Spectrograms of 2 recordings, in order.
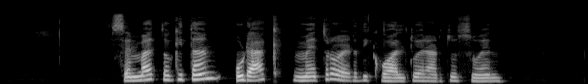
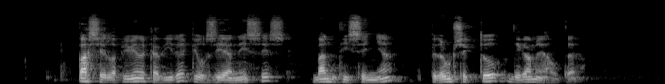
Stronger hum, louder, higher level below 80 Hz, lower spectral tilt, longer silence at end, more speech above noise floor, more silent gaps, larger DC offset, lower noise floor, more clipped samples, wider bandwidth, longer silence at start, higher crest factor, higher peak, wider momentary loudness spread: neither; first, -21 LUFS vs -26 LUFS; second, -74 dBFS vs -68 dBFS; first, -6 dB/octave vs -4.5 dB/octave; about the same, 0.85 s vs 0.8 s; first, 52 dB vs 44 dB; neither; neither; about the same, -73 dBFS vs -70 dBFS; neither; about the same, 11.5 kHz vs 11 kHz; first, 1.15 s vs 0.8 s; about the same, 20 dB vs 22 dB; first, -2 dBFS vs -6 dBFS; second, 9 LU vs 13 LU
